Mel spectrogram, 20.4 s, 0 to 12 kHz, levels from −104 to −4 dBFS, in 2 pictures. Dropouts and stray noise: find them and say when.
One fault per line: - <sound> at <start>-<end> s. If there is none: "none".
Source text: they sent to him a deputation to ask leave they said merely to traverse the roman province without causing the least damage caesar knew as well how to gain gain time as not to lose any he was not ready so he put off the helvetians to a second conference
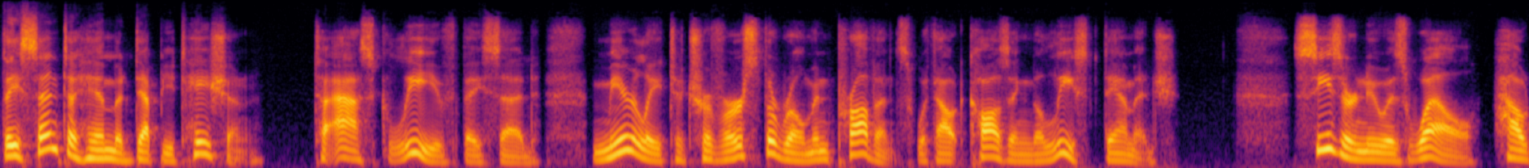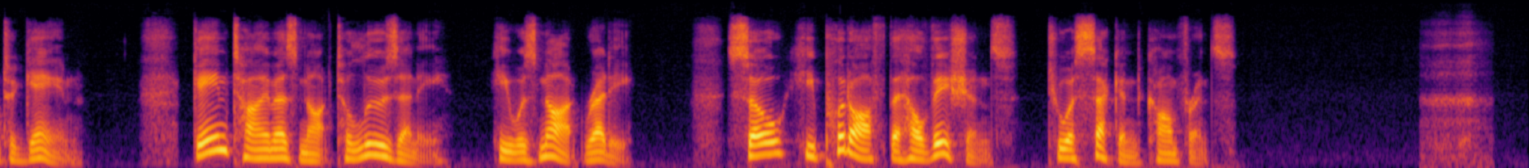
- breath at 19.7-20.2 s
